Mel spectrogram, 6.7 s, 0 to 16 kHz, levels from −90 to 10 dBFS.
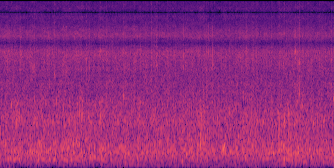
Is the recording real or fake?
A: fake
